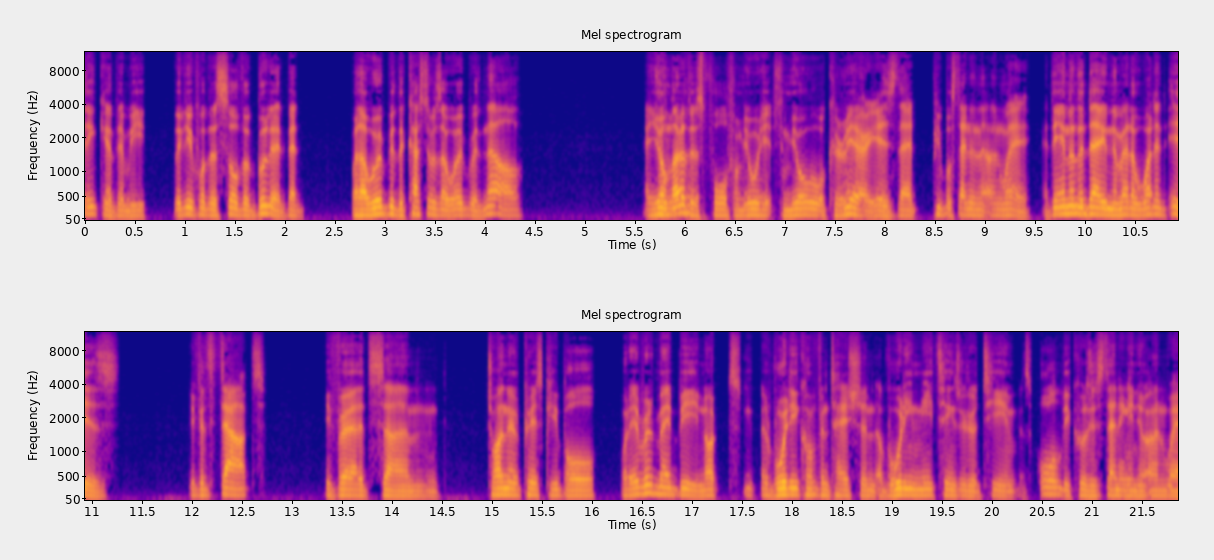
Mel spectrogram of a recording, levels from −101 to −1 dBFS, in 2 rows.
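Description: Nothing stood out as a technical problem on listening to this audio.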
